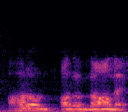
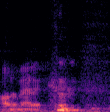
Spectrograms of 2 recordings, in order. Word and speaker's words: autonomic: Oh no, it's autonomic. I keep pronouncing it wrong. So autonomic. Don't say automatic.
